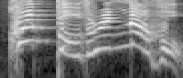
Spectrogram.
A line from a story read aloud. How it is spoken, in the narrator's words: Rosie shrieked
